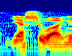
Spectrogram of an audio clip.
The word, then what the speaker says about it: Yeshua: More appropriately pronounced Yeshua.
